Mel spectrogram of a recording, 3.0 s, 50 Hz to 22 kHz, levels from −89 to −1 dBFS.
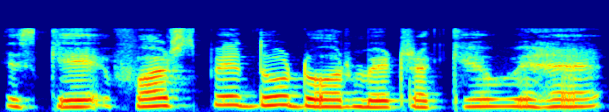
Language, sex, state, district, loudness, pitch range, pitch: Hindi, female, Jharkhand, Ranchi, -16 LUFS, 245-270 Hz, 250 Hz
